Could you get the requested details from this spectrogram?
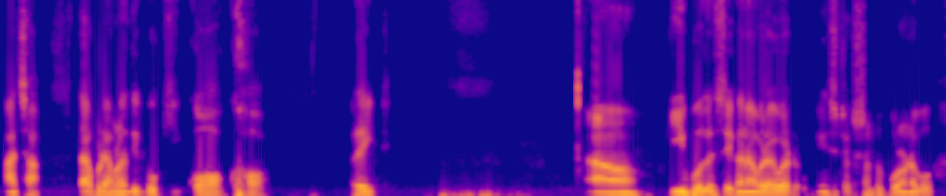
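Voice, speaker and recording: A man, walking through a textbook page in a lesson, ending nearly every point with a quick tag question and counting items aloud. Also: mid-range voice, fairly even intonation, dry recording. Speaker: teacher.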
